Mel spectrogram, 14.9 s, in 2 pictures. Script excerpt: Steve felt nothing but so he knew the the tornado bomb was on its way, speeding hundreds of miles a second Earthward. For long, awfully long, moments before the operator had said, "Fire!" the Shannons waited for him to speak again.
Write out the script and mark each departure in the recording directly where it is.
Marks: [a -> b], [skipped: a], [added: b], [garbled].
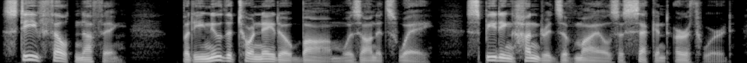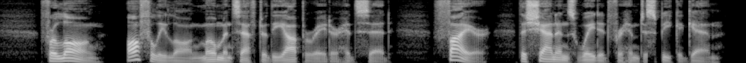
Steve felt nothing but [skipped: so] he knew the [skipped: the] tornado bomb was on its way, speeding hundreds of miles a second Earthward. For long, awfully long, moments [before -> after] the operator had said, "Fire!" the Shannons waited for him to speak again.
